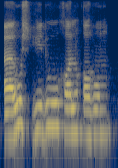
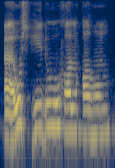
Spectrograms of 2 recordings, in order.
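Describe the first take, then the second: First: The first vowel is short before the second hamzah. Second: The same.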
